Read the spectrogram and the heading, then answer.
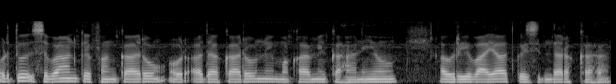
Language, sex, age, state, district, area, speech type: Urdu, male, 18-30, Uttar Pradesh, Balrampur, rural, spontaneous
